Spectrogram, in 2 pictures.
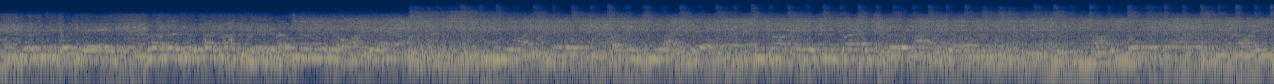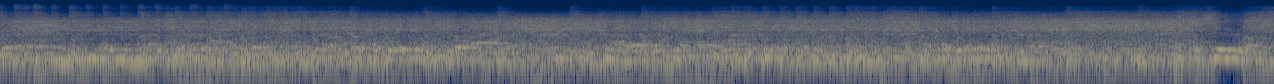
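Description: Live punk rock band playing loud, with electric guitar and drums; the cymbals come in fully about four seconds in and keep going.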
